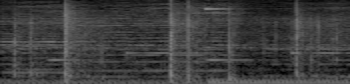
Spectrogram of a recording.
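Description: Fireworks burst overhead in the visual novel Katawa Shoujo, with three or four sharp, fairly loud pops scattered over a low, steady rumble and background music.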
